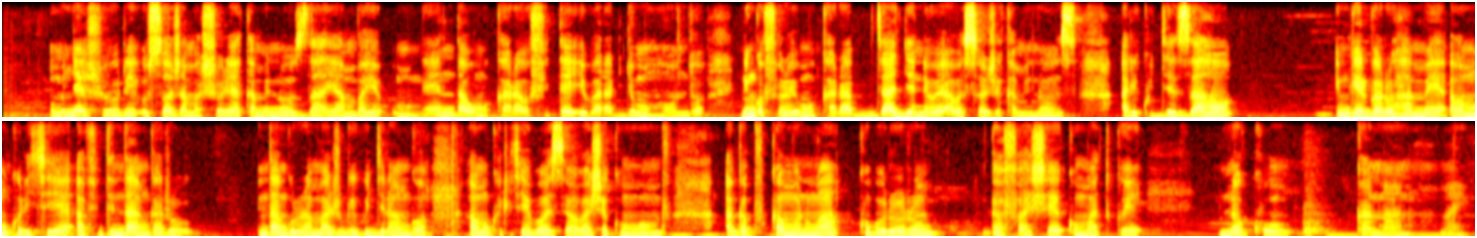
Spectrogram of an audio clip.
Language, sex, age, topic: Kinyarwanda, female, 18-24, education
